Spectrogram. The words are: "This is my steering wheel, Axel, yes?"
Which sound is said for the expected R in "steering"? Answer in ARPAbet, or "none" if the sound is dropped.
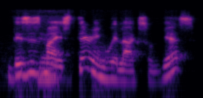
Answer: R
